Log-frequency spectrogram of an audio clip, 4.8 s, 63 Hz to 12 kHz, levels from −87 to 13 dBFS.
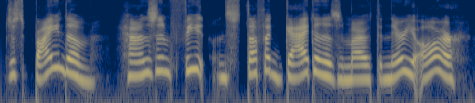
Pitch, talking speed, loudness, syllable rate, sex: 260 Hz, 215 wpm, -19 LUFS, 4.7 syllables/s, female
